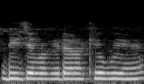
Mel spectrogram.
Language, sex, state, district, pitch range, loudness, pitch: Hindi, female, Uttar Pradesh, Budaun, 255-265 Hz, -14 LUFS, 260 Hz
